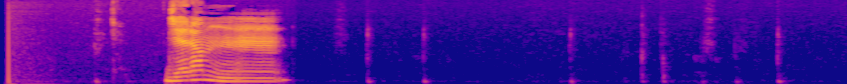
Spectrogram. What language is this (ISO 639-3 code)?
jpn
